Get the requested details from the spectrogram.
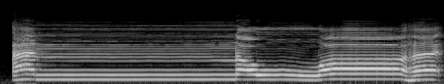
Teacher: نون پر جو ہے نا شد ہے، غنہ کریں گے. لفظ اللہ سے پہلے نون پر زبر ہے، لفظ اللہ کو موٹا کر کے پڑھیں گے. ان اللہ، حمزہ نون زبر ان، نون لام زبر نل، لام کڑا زبر لا، ہا زبر ہے.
